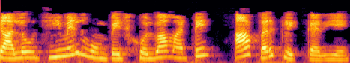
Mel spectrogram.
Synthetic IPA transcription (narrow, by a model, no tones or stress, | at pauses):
alod͡ʒimelɦomped͡ʒkʰolʋamaʈe | apəɾklɪkːəɾije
